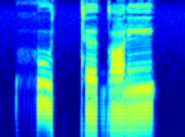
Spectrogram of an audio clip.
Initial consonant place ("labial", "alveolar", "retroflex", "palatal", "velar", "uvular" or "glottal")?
glottal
